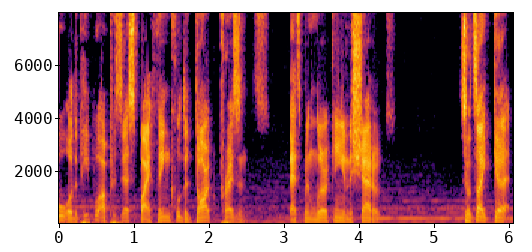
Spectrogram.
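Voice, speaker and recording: A young man recapping a story in a casual, rambling way, with many fillers and asides. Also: lowish voice. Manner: rambling, with frequent fillers and acted-out voices. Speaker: streamer.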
